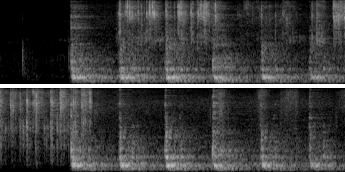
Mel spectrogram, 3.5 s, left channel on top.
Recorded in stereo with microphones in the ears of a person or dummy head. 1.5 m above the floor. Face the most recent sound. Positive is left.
turn(degrees=-70)  # may be behind; listen again after turning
